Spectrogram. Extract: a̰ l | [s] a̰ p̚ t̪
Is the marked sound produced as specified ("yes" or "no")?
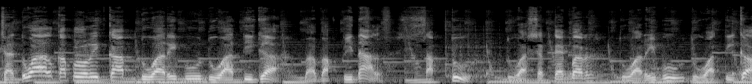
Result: yes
